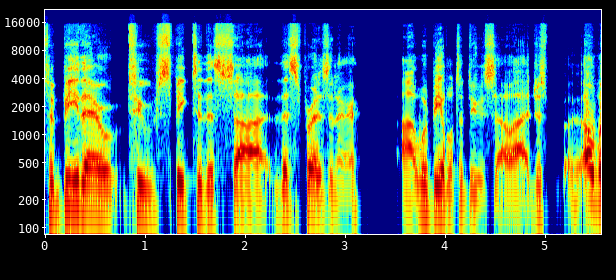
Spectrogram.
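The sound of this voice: An unforced reading voice over a quiet background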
